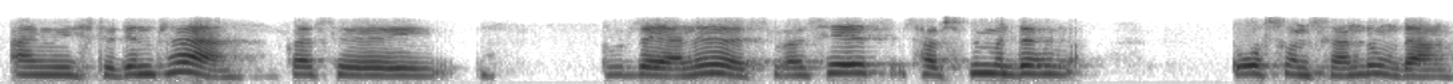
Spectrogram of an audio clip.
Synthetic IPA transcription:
ajmistudenpʰɾa | kasɯj | uɾzajanɯmasesapsnmɯndɯ | dɔsɔnsandɔŋdaŋ

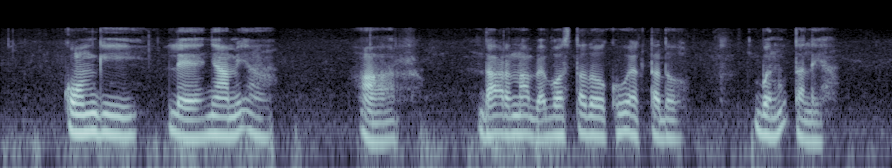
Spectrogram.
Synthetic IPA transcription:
kɔmɡilɛɲamɛʔa | ɾ | d̪aʔɾanaʔbjɛbɔst̪ʰad̪ɔkʰuɛk̚ʈad̪ɔ | bənuʔt̪alɛja

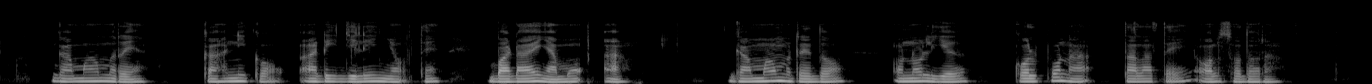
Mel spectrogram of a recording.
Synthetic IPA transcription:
ɡamamɾɛ | kəɦnikɔ̰əɖid͡ʒiliɲɔʔt̪ɛ | baɖajɲamɔʔa | ɡamamɾɛd̪ɔ | ɔnɔlijə | kɔlpɔnaʔ | t̪alat̪ɛ̰ɔlsɔd̪ɔɾa

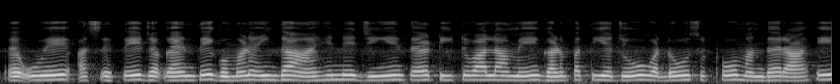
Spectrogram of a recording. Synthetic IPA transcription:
ʊɦeɐsɦɪt̪ed͡ʑɐɠaːɪnɪ̆t̪eɡʱʊməɽ̃ĩːn̆d̪aːɦɪnɪ̆d͡ʑiːə̃t̪ɐʈiːʈʋaːlamẽɡʱɐɽ̃əpət̪iəd͡ʑoːʋɐɗosʊʈʰomɐ̃nd̪əɾaːɦeː

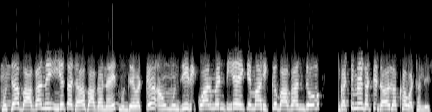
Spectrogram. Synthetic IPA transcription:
mʊ̃ɦɪ̃ɲd͡ʑabaːɡaːneiːə̃t̪aɗɐɦbʱaːɡaːnaːɦɪnɪ̆mʊ̃ɦɪ̃ɲd͡ʑeʋɐʈɪ̆ɛ̃ũmʊ̃ɦɪ̃ɲd͡ʑiɾɪkʋaːjɾmẽːɳʈiːə̃ɛ̃ːkemãɦɪkʊ̆baːɡaːnɪd͡ʑoː | ɡʱɐʈɪ̆mẽɡʱɐʈɪ̆ɗɐɦlɐkʰə̆ʋɐʈʰə̃nd̪ɪsi

